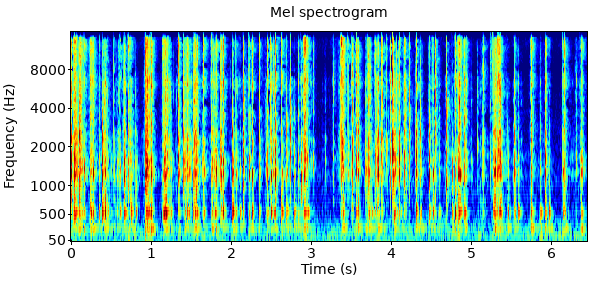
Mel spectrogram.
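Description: Fingers scratch and flick through the many long, stiff plastic bristles of an orange plastic hairbrush. The result is a rapid run of dry, bright, ticking clicks with almost no low end, and each click dies away almost instantly. There is a brief pause near the middle before the flicking resumes.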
